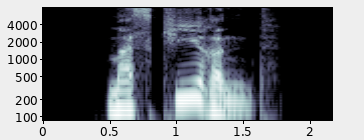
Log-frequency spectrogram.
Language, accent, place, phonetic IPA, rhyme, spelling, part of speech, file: German, Germany, Berlin, [masˈkiːʁənt], -iːʁənt, maskierend, verb, De-maskierend.ogg
- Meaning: present participle of maskieren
